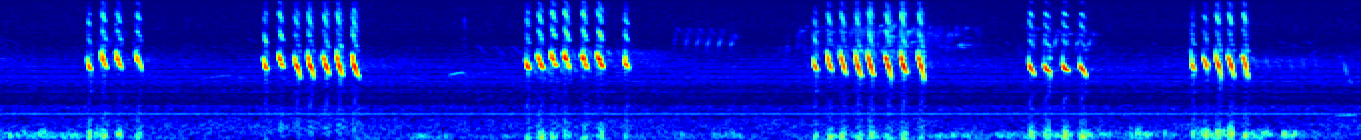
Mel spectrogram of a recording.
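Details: European greenfinch song from a song lesson for training birds: six short bursts of rapid, evenly spaced high notes, each a quick trill under a second long, separated by brief pauses, over a faint steady hum.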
